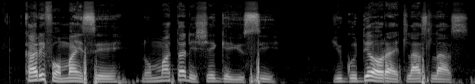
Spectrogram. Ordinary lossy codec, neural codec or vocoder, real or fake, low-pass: none; none; real; none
